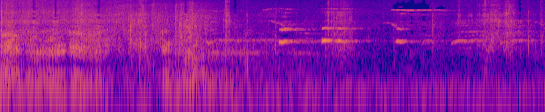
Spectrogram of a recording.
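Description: Two dogs play-fighting, with rough growling and scuffling for the first second and a half, then several short high squeaks.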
